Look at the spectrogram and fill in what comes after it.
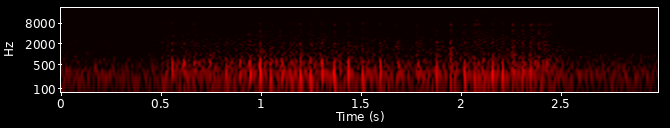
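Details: A pet pug named Ingo sleeping on his back in a lap, snoring loudly like a grown man: a rapid, rattling run of short pulses lasting about two seconds over a quiet room.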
